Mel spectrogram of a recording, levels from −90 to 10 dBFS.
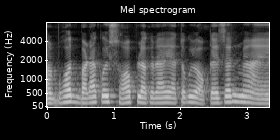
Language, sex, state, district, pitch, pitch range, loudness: Hindi, female, Bihar, Patna, 180 Hz, 170-195 Hz, -17 LUFS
